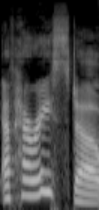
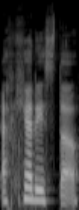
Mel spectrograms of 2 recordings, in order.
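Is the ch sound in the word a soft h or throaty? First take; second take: soft h; throaty. First: The ch is a soft, breathy h sound. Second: The ch is a rough sound from the throat. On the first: The speaker calls it wrong. "they'll tell us in English, you can say efcharisto" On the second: The speaker calls it right. "it's really this more like in your throat"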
